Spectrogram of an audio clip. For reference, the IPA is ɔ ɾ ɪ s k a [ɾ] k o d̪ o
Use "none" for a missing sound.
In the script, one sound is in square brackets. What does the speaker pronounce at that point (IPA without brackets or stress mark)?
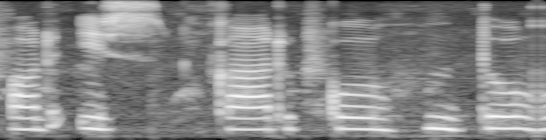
ɾ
